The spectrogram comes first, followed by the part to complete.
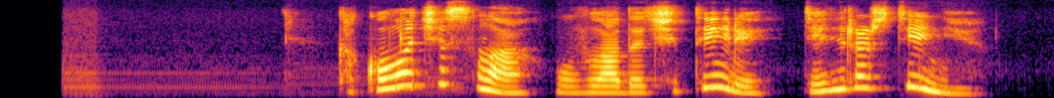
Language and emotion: Russian, positive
